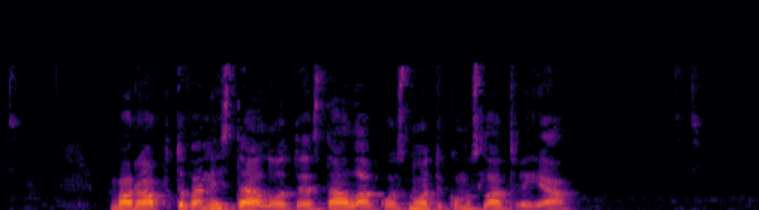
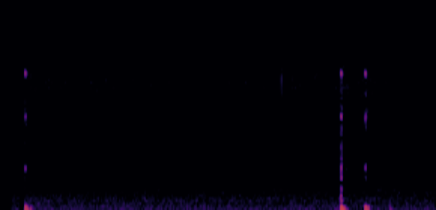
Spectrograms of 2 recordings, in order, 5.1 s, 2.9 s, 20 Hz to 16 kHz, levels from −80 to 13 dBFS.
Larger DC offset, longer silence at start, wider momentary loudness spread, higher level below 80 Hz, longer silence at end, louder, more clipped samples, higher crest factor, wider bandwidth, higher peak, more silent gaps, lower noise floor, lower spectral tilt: neither; first, 0.75 s vs 0.15 s; second, 9 LU vs 23 LU; about the same, -72 dBFS vs -72 dBFS; first, 1.25 s vs 0.45 s; first, -23 LUFS vs -46 LUFS; neither; second, 16 dB vs 28 dB; about the same, 11.5 kHz vs 11.5 kHz; first, -8 dBFS vs -22 dBFS; neither; first, -73 dBFS vs -68 dBFS; about the same, -6 dB/octave vs -6 dB/octave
